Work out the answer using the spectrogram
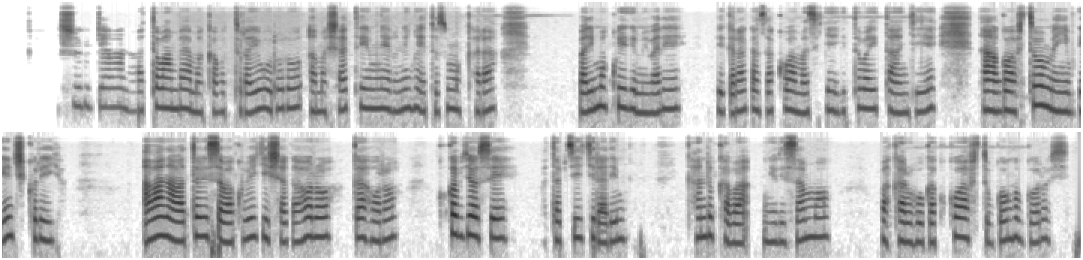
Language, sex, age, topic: Kinyarwanda, female, 25-35, education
